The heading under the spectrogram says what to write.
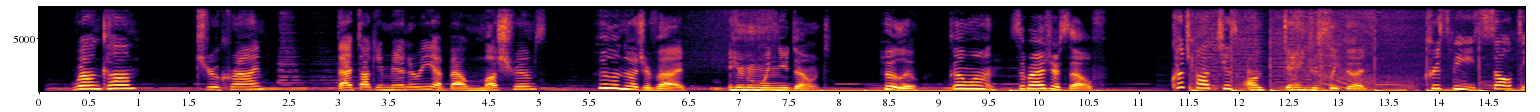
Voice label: Commercial VO

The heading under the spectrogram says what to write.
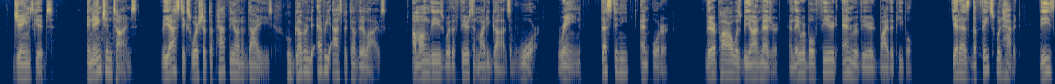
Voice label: Movie Trailer; The Four

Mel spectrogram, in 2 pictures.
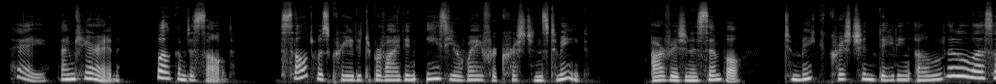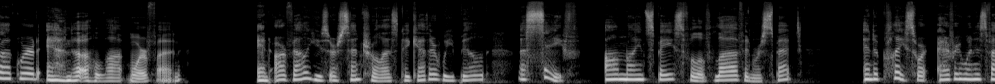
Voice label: Dating app commercial

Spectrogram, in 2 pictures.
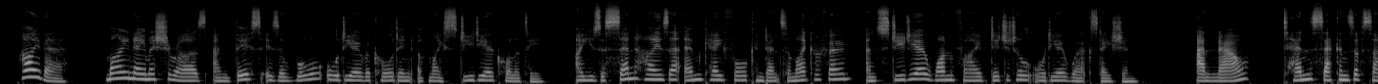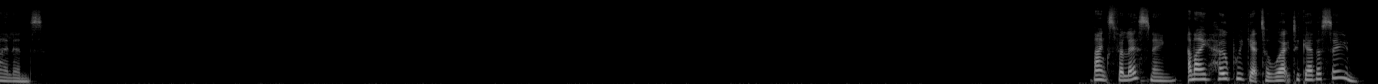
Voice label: Raw Studio Test, British Female

